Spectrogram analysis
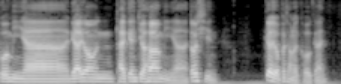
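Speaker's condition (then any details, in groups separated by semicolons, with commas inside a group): Hearing impairment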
